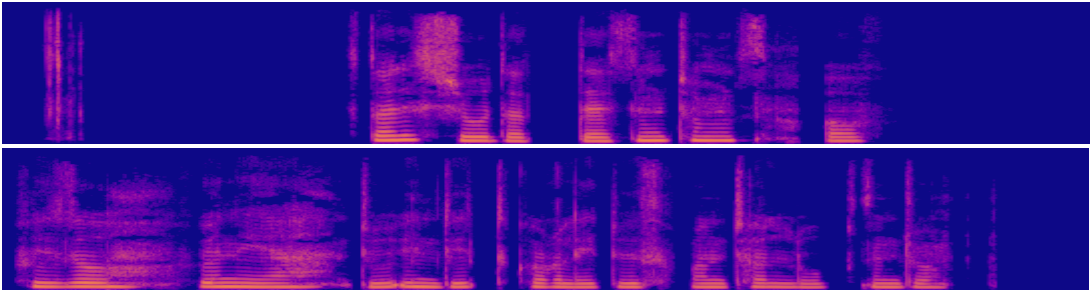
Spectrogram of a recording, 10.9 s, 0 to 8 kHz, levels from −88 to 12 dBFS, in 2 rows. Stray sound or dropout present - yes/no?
no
